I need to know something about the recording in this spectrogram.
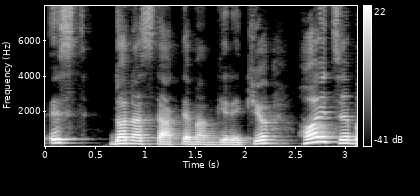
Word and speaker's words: Heute: Şimdi ben bugün günlerden Perşembe dediğimde Heute ist Donnerstag demem gerekiyor. Heute bakın EU nasıl ifade ediliyordu? Nasıl telaffuz ediliyordu? Ay şeklinde. Dolayısıyla bugün günlerden Perşembe dediğimde Heute ist Donnerstag demem gerekiyor.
